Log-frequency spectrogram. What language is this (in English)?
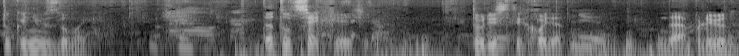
Russian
